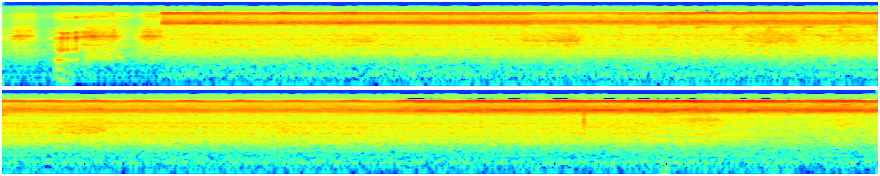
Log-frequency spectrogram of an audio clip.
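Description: Steady high-pitched shrilling of an insect chorus in the trees over a constant background hiss, starting after a few bumps from the camera being moved.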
